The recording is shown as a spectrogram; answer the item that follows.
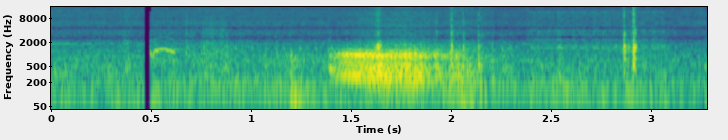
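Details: Mother cat Coco with her Scottish Fold kittens, born July 22, 2012, in their first month, talking to the kittens: a short high rising mew, then a longer, louder, mid-pitched murmuring meow lasting under a second, with faint clicks after.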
